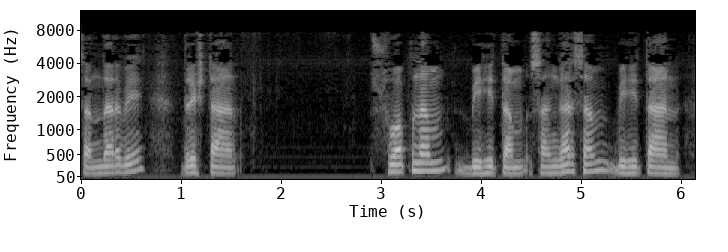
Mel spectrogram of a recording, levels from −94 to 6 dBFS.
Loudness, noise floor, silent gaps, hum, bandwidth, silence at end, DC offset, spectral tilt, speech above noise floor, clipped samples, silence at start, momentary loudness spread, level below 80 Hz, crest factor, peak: -29 LUFS; -65 dBFS; none; none; 8 kHz; 0.15 s; under 0.1%; -5.5 dB/octave; 36 dB; under 0.1%; 0 s; 9 LU; -66 dBFS; 20 dB; -10 dBFS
